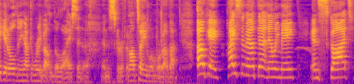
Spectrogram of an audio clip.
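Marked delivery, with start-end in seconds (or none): 4.1-7.0 high, louder, slowed greeting of names; bright greeting. Real, not acted. A host welcoming livestream viewers by name, high and bright. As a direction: greet each viewer with a lift.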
